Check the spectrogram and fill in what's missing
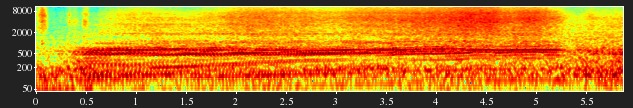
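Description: A 780 bhp Weistec-tuned Mercedes C63 engine revs hard and close in fourth gear, its pitch climbing steadily in one long, loud pull with no talking.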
